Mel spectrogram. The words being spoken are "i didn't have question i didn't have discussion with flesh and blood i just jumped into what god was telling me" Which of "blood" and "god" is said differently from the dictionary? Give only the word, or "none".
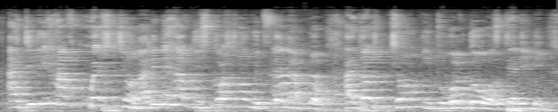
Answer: blood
